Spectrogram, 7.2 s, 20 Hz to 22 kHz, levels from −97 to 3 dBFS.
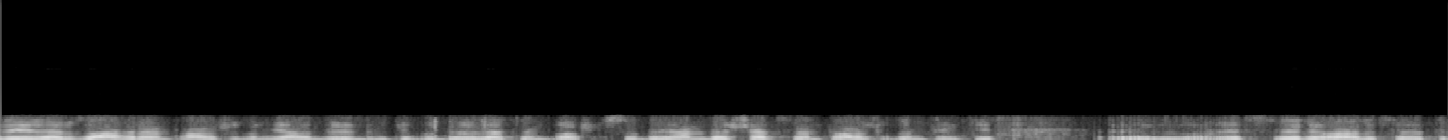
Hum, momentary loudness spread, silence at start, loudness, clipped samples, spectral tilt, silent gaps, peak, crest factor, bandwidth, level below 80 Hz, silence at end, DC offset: none; 10 LU; 0 s; -22 LUFS; under 0.1%; -11.5 dB/octave; none; -4 dBFS; 18 dB; 3.9 kHz; -64 dBFS; 0 s; under 0.1%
